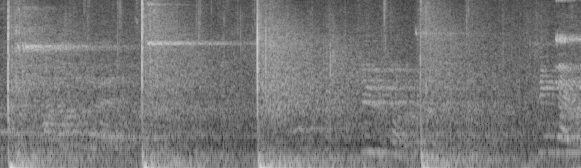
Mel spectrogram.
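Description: A basketball bounces with loud thumps on a wooden floor in an echoing hall.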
